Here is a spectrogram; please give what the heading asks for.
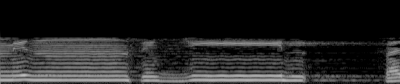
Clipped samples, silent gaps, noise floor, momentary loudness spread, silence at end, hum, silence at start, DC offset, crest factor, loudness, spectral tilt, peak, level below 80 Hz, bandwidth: under 0.1%; none; -48 dBFS; 12 LU; 0 s; none; 0 s; under 0.1%; 12 dB; -24 LUFS; -11 dB/octave; -12 dBFS; -68 dBFS; 3.6 kHz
